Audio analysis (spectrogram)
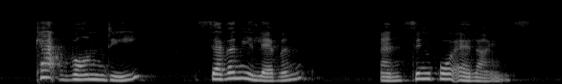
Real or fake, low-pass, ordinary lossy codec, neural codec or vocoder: fake; none; none; codec, 16 kHz, 8 kbps, FunCodec, trained on LibriTTS, 25 frames a second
